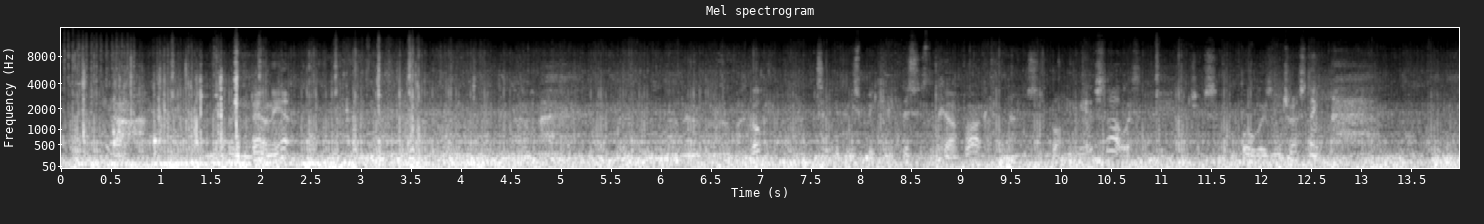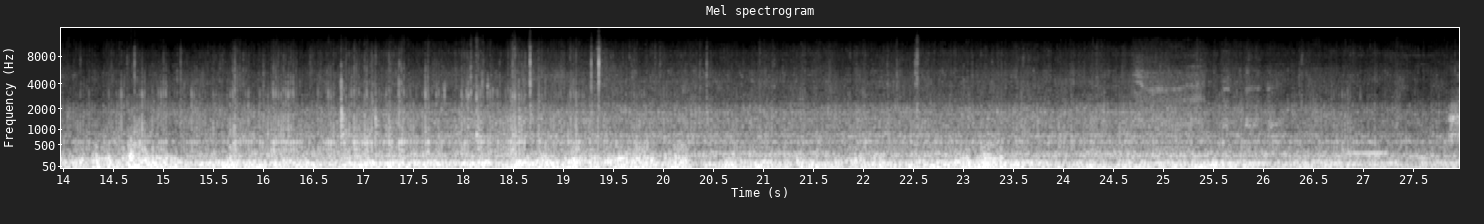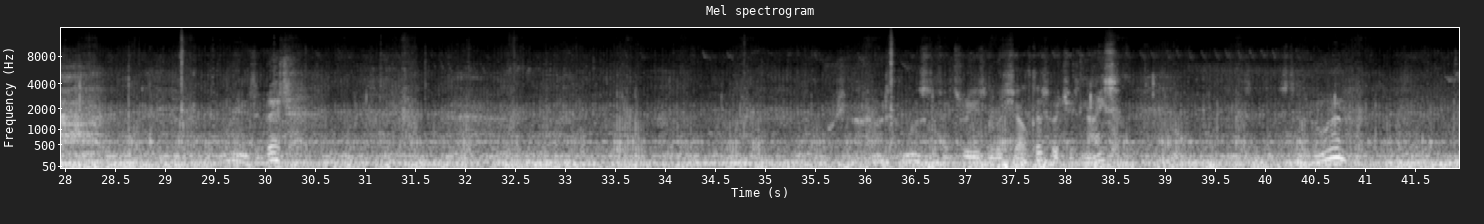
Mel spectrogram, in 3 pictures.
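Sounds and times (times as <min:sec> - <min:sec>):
wind and road noise rumble: 0:00.0 - 0:41.9.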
